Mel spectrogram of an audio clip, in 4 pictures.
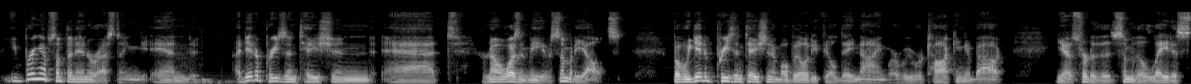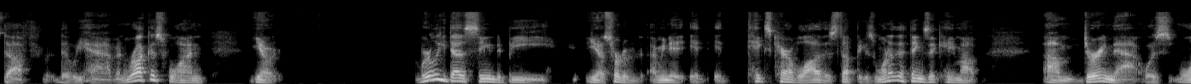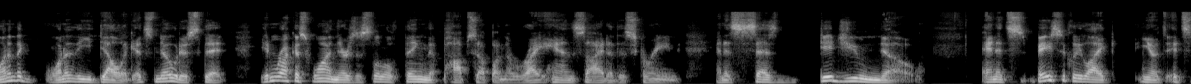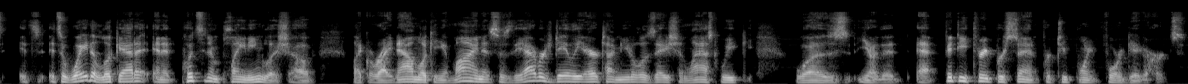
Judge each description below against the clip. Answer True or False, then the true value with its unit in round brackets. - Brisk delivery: True (215 wpm)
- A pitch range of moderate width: False (5.7 semitones)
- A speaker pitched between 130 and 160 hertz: False (110 Hz)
